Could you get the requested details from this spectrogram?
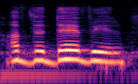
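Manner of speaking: fervent sermon, pressing each phrase; preaching. Acted. Pastor exhorting the congregation, fervent preaching. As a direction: preach it to the church with conviction.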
